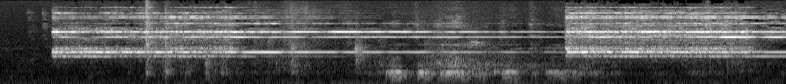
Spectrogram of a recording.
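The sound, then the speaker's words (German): A telephone rings loudly on an outgoing call with a bright, buzzing bell tone in two long bursts separated by a pause, with faint muffled sounds filling the gap between rings. “Lässt er wieder läuten, der Gute?”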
